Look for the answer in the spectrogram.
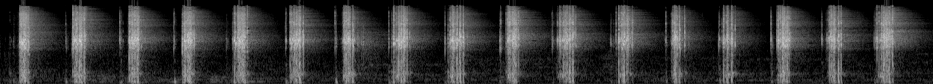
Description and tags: mySound JPPT5 Eduardo
Sounds from objects that are beloved to the participant pupils at Colégio João Paulo II school, Braga, Portugal.
pine-cones, Portugal, Joao-Paulo-II, Eduardo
